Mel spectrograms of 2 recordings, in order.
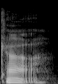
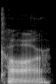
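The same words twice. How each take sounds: First: Australian accent, with the final R sound dropped. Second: American accent, with the final R sound pronounced. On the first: "we would say car" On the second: "you would say car"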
